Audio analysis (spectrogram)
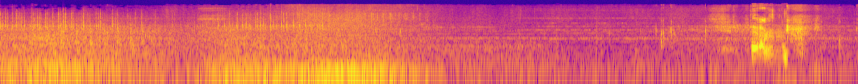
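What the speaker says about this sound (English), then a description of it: "Sneezed." A single sharp human sneeze bursts out near the end, following a stretch of low rumbling game-like background noise.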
